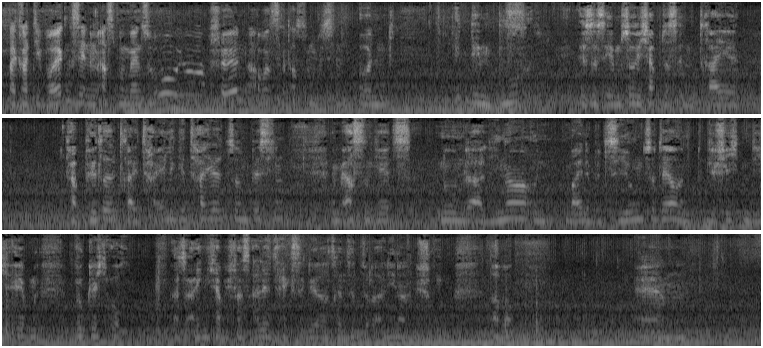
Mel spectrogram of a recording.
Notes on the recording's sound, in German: haben wir euch 55 Minuten gemütliche Autofahrt zurück vom Weihnachtsshopping aufgezeichnet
